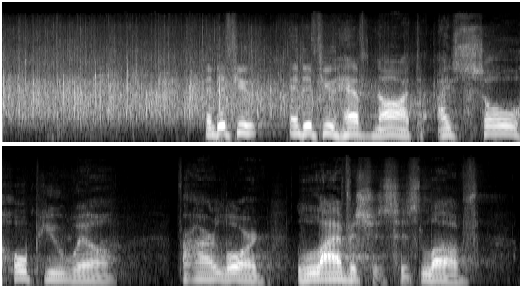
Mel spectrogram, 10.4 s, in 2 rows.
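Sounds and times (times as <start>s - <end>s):
church congregation applause during a sermon: 0.0s - 5.2s
speech: 2.0s - 6.4s, 7.0s - 10.3s.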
